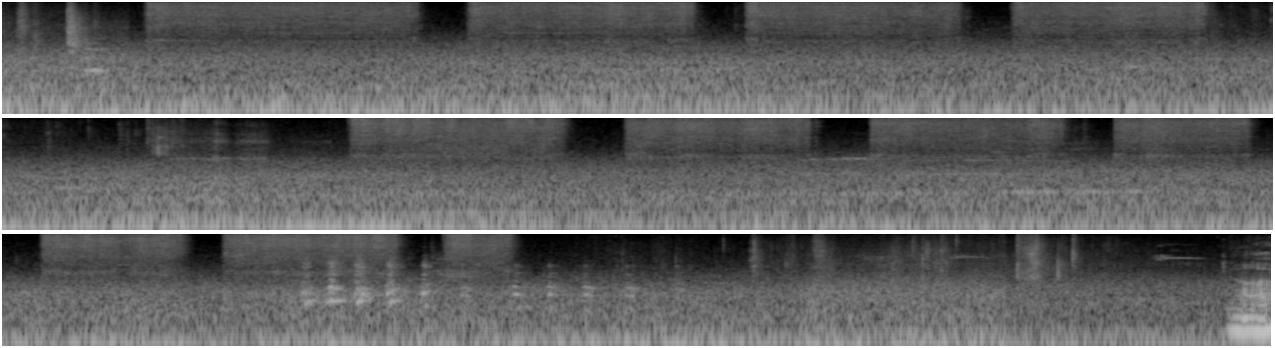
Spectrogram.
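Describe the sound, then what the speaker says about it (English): Aerosol spray paint applied to the back of a Pacemaker TransPortable, a steady close hiss that runs almost continuously in long passes, broken by brief pauses, with no talk. "I'm going to start by spraying the back just to see how that goes."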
